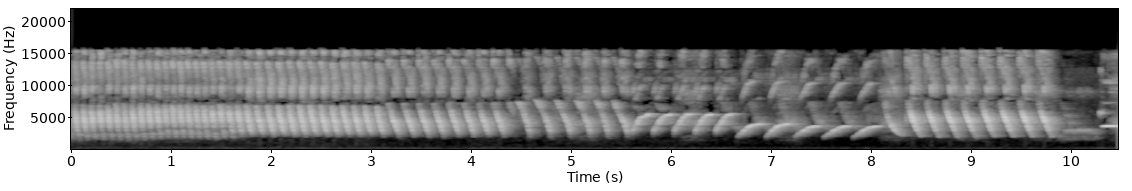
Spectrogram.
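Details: Canary delivering a long 'gacor' song in 'cengkok mewah' style: a rapid pulsed roll, then sweeping downslurred whistles repeated in series, and a final fast trill, high, loud and varied, with a faint low hum behind.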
